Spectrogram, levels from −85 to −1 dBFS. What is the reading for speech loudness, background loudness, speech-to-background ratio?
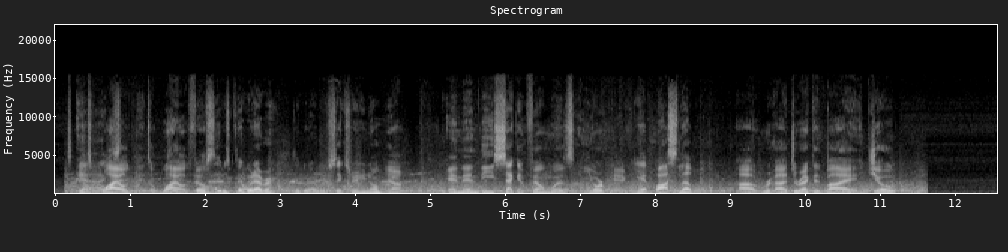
-26.5 LUFS, -34.5 LUFS, 8.0 dB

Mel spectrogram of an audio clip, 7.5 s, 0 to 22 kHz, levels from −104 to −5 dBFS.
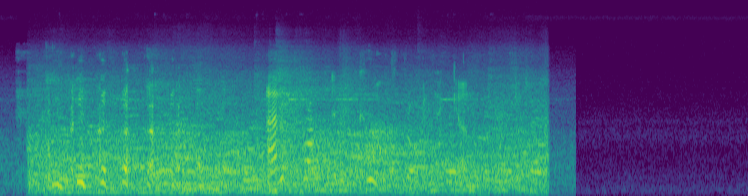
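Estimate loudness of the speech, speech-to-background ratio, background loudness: -27.0 LUFS, -1.0 dB, -26.0 LUFS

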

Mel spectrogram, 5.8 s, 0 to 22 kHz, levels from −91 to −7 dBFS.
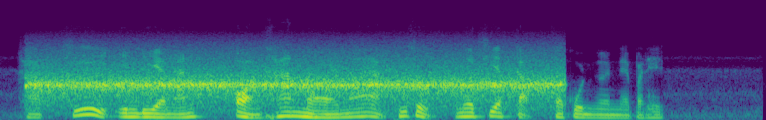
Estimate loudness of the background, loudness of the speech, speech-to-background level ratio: -19.5 LUFS, -22.5 LUFS, -3.0 dB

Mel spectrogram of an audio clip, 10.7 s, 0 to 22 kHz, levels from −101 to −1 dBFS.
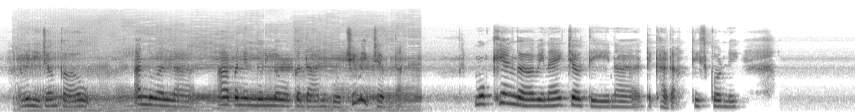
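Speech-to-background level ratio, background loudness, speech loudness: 11.0 dB, -36.5 LUFS, -25.5 LUFS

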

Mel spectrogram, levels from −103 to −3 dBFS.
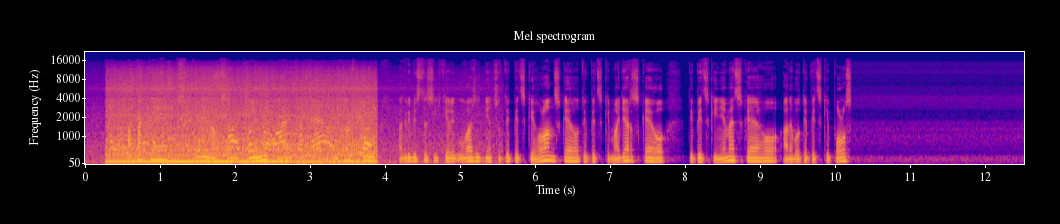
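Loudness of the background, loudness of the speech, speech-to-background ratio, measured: -21.0 LUFS, -26.0 LUFS, -5.0 dB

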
